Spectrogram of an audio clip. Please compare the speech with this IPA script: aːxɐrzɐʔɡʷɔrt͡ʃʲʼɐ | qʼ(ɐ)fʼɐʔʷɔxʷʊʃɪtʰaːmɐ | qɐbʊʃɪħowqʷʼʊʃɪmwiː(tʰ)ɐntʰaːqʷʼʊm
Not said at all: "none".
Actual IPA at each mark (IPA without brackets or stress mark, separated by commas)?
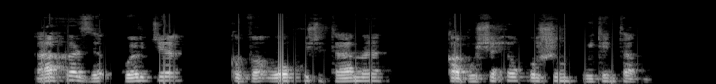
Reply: ə, tʰ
